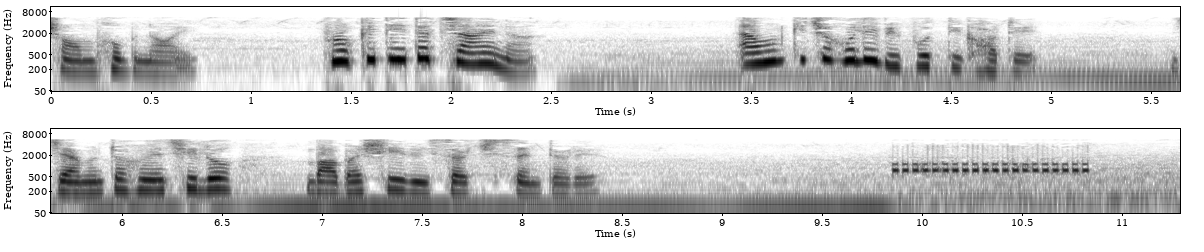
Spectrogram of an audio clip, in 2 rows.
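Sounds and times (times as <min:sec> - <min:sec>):
speech: 0:00.0 - 0:02.5, 0:03.4 - 0:05.0, 0:05.6 - 0:08.5
telephone ringing: 0:09.8 - 0:10.9.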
